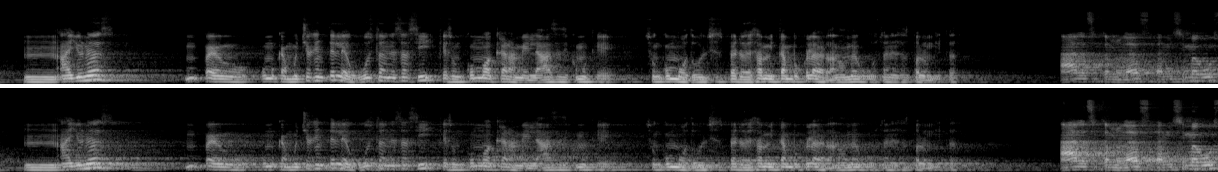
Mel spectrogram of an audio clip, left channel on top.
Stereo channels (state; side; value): normal; both; correlation 0.57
